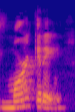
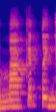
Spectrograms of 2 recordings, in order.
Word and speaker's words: marketing: Một số bạn thì thấy là phong cách của tiếng Việt là bạn đọc là marketing, nhưng mà trọng âm của chúng ta đọc ở dưới nhất này, đọc là mar, vì âm này là âm a dài ạ. Và ở đây nó có chữ r, các bạn phải nâng lưỡi kéo dài lên cho cô nhá.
